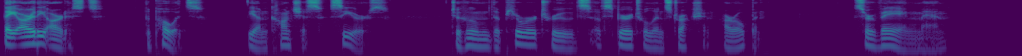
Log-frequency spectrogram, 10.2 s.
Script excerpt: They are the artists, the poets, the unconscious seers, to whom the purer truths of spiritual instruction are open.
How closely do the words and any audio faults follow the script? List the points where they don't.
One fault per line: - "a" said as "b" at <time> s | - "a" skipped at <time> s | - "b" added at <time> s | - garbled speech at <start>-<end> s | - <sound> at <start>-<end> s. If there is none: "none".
- "Surveying man" added at 8.5 s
